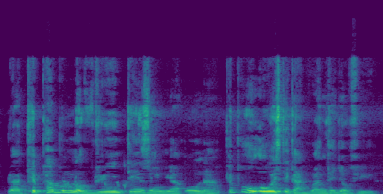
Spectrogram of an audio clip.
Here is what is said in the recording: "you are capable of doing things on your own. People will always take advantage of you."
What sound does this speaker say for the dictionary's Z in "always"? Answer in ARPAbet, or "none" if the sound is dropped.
S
